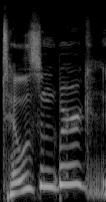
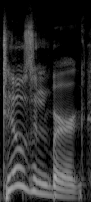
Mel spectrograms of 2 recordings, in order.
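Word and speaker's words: Tillsonburg: Two, Deborah is from Tilsonburg. Is that how you say it? – Yep. – Tilsonburg, which is a town in Oxford County, Ontario, Canada.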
